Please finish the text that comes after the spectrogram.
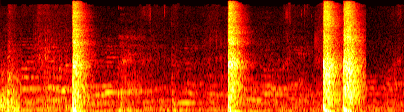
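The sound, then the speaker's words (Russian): Four sharp claps imitate raindrops dripping in a rhythm-listening game, spaced unevenly: one, another after a pause, then a quick pair near the end, over a faint background hum. “У меня прошел дождь. Капали капли. И послушай, как они капали.”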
